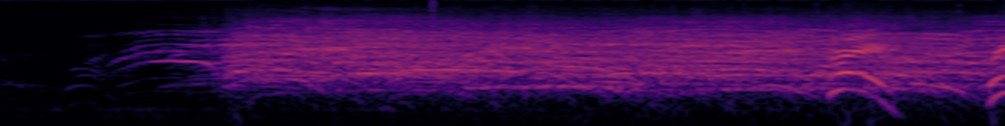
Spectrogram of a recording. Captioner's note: crowd screaming numbers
